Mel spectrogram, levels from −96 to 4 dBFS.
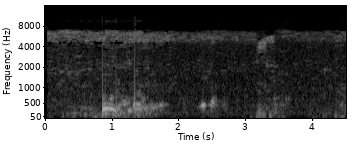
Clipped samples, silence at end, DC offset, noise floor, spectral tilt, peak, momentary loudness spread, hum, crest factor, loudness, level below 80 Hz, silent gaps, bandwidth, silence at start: under 0.1%; 0 s; under 0.1%; -63 dBFS; -4 dB/octave; -24 dBFS; 22 LU; none; 20 dB; -43 LUFS; -68 dBFS; none; 10.5 kHz; 0.05 s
